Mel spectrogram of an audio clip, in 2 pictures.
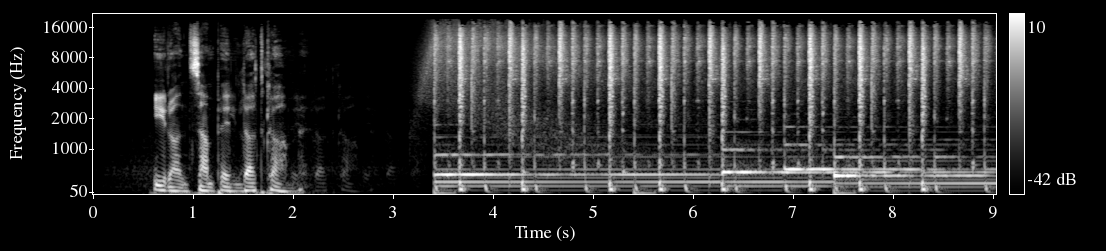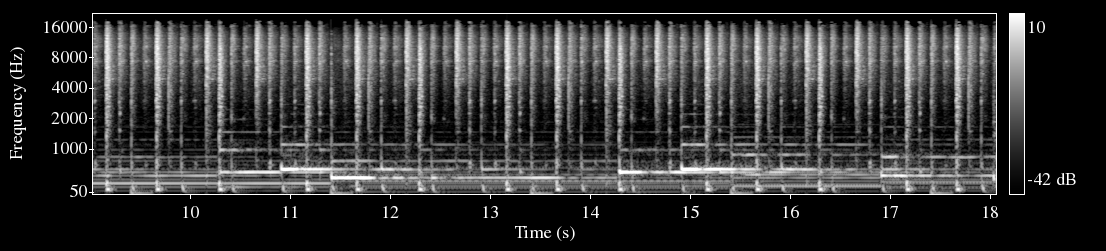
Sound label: afro house percussion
